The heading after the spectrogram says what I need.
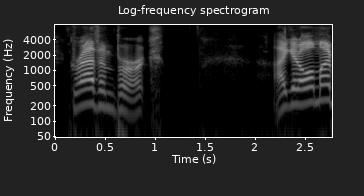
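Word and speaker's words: Gravenberch: guess that I said I always thought it was Gravenber or Grain. I did not know it was Grainber. I did not realize that was how you pronounce his name. I have also gotten a text from Pierre about this. He is saying that it's Graven Burke.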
